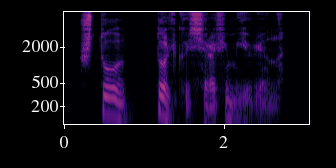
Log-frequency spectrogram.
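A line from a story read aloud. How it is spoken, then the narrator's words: Quiet question. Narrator (Russian): так же тихо спросил парень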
